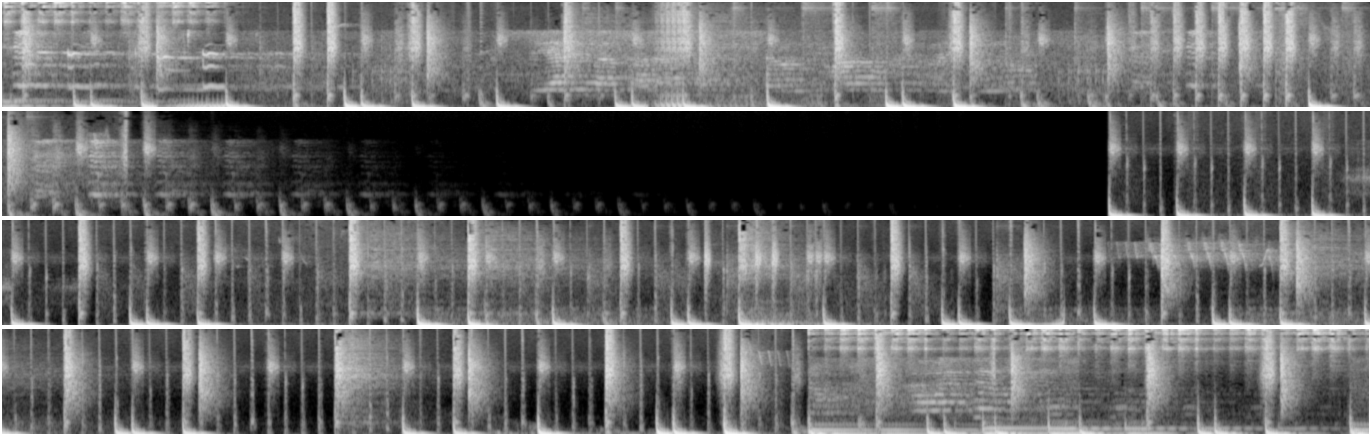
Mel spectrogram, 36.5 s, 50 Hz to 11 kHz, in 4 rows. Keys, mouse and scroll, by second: 4.0 click, 4.8 space, 15.5 space, 16.5 click, 17.1 right click, 17.8 click, 18.7-19.7 typing, 20.0 click, 25.7 right click, 26.2 click, 28.7 right click, 30.0 click, 32.9 click, 34.3 click.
